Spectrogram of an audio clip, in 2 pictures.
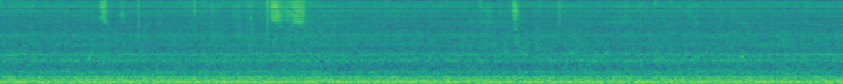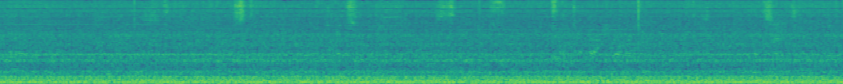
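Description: A jet engine roars steadily in flight.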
